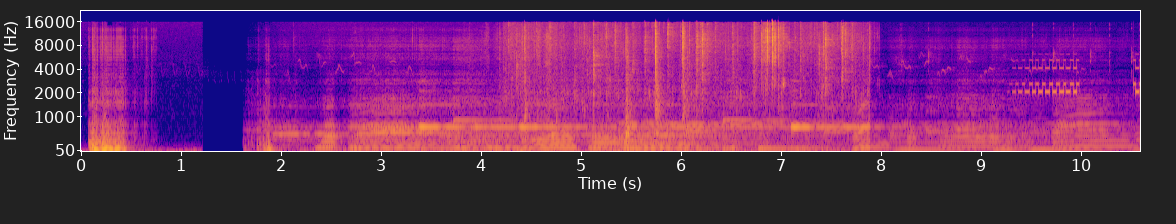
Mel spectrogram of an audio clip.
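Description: A record player's stylus drops onto a vinyl record with a short loud thump. After a brief silence, music starts playing from the record about a second and a half in and runs on, changing near the end.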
